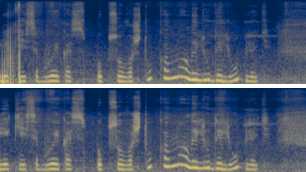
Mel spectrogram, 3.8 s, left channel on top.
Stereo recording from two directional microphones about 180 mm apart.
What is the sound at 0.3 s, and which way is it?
Speech, 20° left (ahead or behind).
